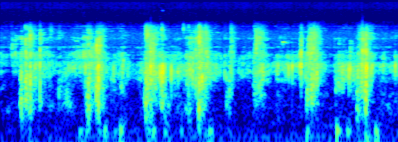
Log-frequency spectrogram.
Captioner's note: footsteps on sand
